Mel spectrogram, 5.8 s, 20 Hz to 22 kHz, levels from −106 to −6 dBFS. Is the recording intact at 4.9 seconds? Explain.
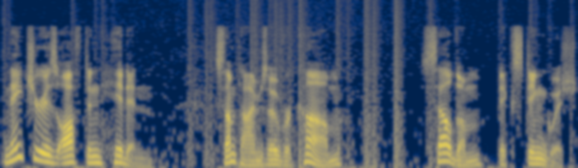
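No, at 4.9 seconds the background drops and breaks up into twinkling specks. This is overdone noise removal, present throughout the clip: an overly aggressive noise reducer pulls individual frequency bands down whenever they approach its noise estimate, stripping quieter parts of the voice along with the noise.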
